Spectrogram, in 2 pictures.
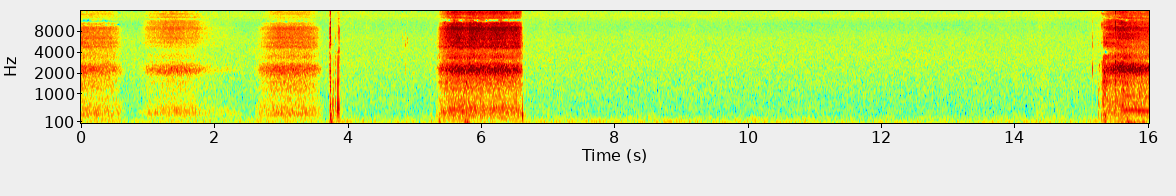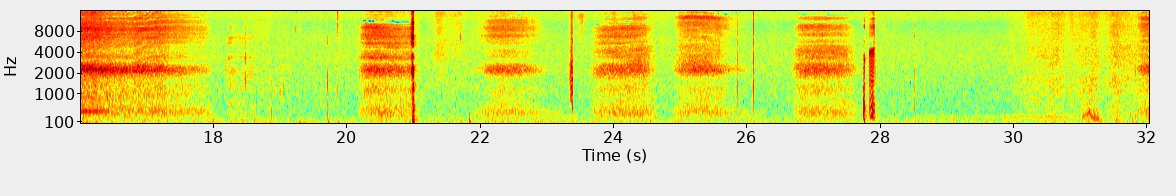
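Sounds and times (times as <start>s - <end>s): person breathing heavily: 15.3s - 18.8s, 20.2s - 26.1s, 26.7s - 27.7s, 30.0s - 32.0s
person hiccuping: 27.7s - 28.0s.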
